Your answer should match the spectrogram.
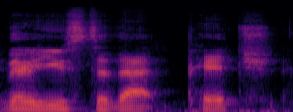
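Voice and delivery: ordinary talk

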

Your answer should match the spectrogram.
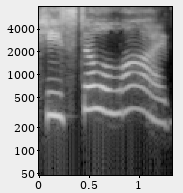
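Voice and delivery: put-on soft, slow child's whisper-like voice; high-pitched kid voice. Imitating the little girl ghost in the clip, high-pitched. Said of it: "high, high, high pitched".

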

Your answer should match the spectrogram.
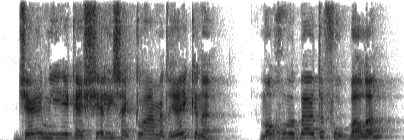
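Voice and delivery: high, lightly voiced schoolboy; a hint of a child seeking permission; eager pupil asking. A narrator's reading. Carlos asks to play football outside, light high child voice.

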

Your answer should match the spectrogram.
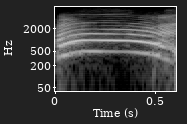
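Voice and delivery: high, loud sustained "ah" scream; retold frustrated scream. Adoptee recalling screaming at her mirror, frustrated scream. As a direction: cry out in re-enacted angry frustration. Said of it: "screamed so loud".

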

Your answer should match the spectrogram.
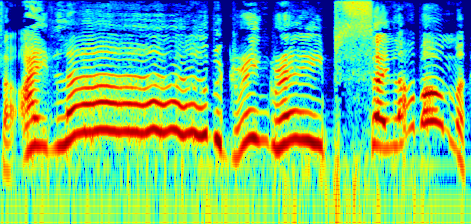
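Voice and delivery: high, drawn-out LOVE; gushing enthusiasm. Real, not acted. Father tells congregation about his favorite grapes, gushing. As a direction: relish it, pitched high and slow at first.

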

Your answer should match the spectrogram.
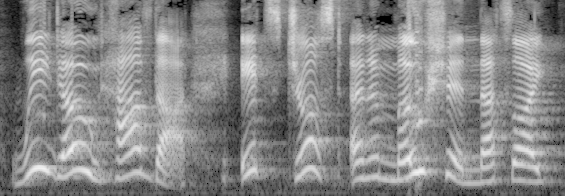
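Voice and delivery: ordinary talk, nothing marked

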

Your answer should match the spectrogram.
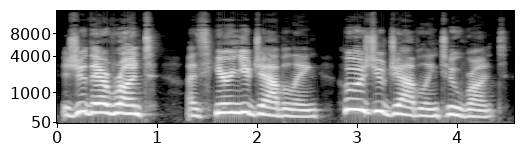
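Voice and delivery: loud bullying giant calling out; thunderous shout. A narrator's reading. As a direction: thunder it out at the runt. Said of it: "a voice like thunder shouted".

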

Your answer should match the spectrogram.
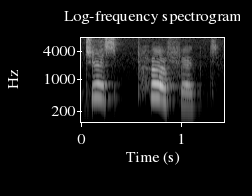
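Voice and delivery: grandma cooing over the cake. Acted. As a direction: coo it with delight. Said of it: "Grandma cooed".

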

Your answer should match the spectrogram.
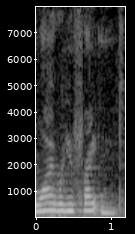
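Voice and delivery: soft and gentle. Acted. Jesus asking the disciples, soft and gentle. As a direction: ask tenderly, not scolding. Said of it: "sticking with soft and gentle".

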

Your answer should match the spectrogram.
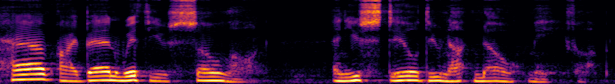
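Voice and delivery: slow, low, softly voiced quote; hushed reproach. Jesus asking Philip why he still does not know, hushed reproach. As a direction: let the question sink almost to a whisper.

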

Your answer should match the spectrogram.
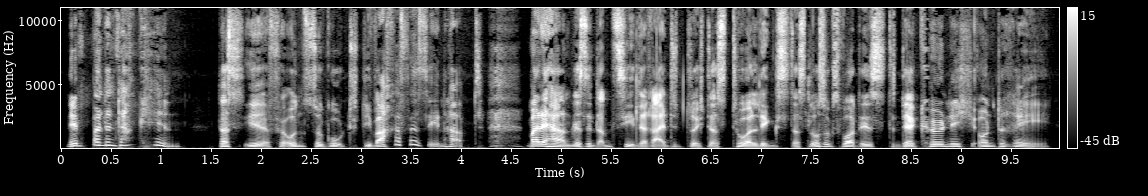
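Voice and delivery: put-on high, strained old cardinal. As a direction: raise the voice into the cardinal's pitch. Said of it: "sagte Richelieu".

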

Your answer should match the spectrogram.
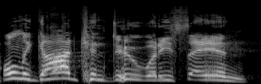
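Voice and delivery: scandalized whisper-to-neighbour astonishment; mock shocked bystanders; shocked onlookers. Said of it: "everybody looking in like".

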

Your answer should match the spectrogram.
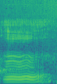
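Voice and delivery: low, soft mock-meditation "mm"; meditation hum. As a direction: hum quietly, imitating someone meditating. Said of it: "You do not sit and go".

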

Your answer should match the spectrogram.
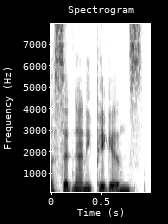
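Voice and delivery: ordinary delivery, nothing marked

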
